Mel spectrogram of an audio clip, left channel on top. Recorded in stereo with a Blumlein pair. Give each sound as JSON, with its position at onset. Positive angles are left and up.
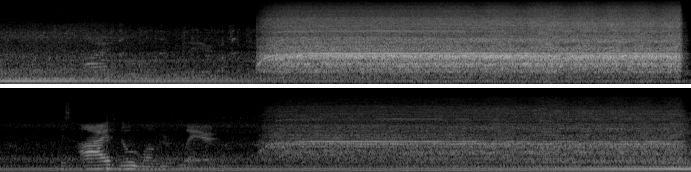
{"t": 0.6, "sound": "a man speaking", "azimuth_deg": -30, "distance_m": 1.6}
{"t": 2.6, "sound": "a hair dryer", "azimuth_deg": 50, "distance_m": 0.6}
